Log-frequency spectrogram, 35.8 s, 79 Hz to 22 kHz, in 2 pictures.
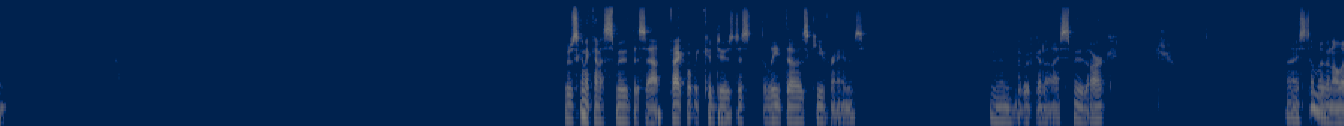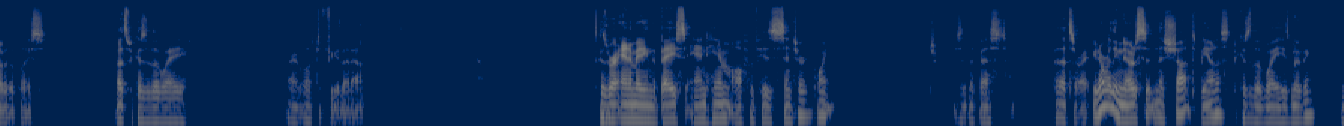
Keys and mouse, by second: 2.6 shift+middle click, 3.0 click, 3.3 click, 3.6 g, 6.1 click, 6.3 g, 8.5 click, 8.9 click, 9.4 x, 10.7 click, 11.7 g, 13.8-35.8 drag.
